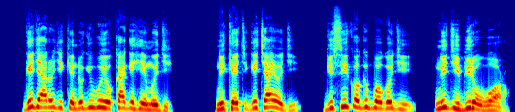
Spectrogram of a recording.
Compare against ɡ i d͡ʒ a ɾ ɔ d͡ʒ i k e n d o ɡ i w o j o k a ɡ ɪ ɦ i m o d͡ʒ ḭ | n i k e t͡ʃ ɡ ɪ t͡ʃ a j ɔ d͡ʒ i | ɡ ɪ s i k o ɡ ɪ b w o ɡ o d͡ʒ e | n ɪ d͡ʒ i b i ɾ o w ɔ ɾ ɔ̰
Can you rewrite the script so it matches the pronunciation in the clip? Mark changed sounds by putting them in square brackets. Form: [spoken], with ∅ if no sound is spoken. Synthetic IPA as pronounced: ɡ [ɪ] d͡ʒ a ɾ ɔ d͡ʒ i k e n d o ɡ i w o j o k a ɡ ɪ ɦ [ɪ] m o d͡ʒ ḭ | n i k e t͡ʃ ɡ ɪ t͡ʃ a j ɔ d͡ʒ i | ɡ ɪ s i k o ɡ ɪ b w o ɡ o d͡ʒ [i] | n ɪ d͡ʒ i b i ɾ o w ɔ ɾ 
